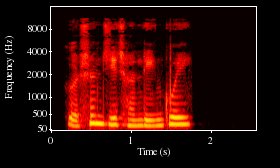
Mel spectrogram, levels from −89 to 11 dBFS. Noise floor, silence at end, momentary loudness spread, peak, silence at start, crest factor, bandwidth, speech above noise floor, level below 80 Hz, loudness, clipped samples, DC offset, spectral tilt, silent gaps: -87 dBFS; 0.85 s; 6 LU; -12 dBFS; 0.2 s; 14 dB; 11.5 kHz; 64 dB; -64 dBFS; -24 LUFS; under 0.1%; under 0.1%; -6.5 dB/octave; none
